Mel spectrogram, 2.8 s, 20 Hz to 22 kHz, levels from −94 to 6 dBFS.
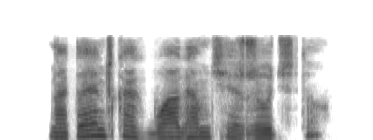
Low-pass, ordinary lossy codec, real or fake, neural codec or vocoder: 7.2 kHz; AAC, 48 kbps; fake; vocoder, 44.1 kHz, 128 mel bands, Pupu-Vocoder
